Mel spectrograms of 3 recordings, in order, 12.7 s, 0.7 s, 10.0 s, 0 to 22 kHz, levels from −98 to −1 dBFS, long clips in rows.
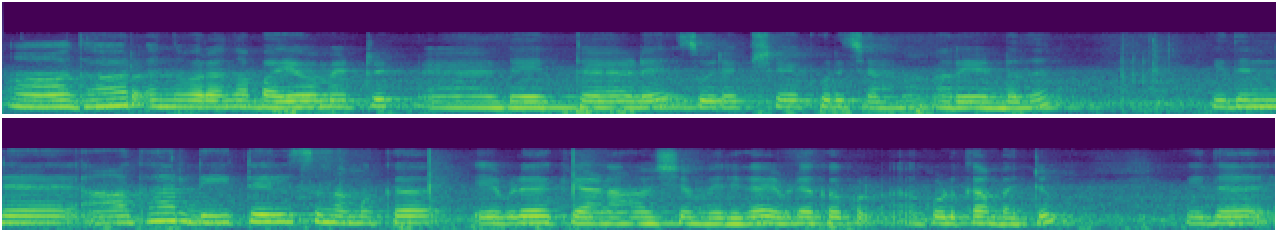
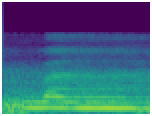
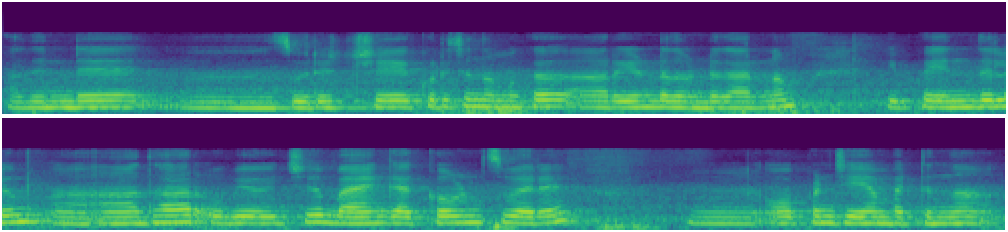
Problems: low volume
